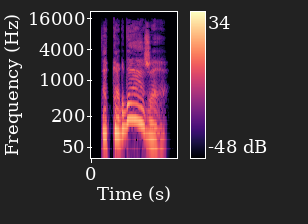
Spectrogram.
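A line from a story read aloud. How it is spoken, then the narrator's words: Whisper. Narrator (Russian): прошептал Льюстерин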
